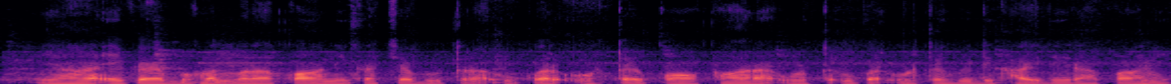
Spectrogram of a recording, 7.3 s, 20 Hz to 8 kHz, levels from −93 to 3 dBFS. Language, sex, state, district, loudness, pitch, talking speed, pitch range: Hindi, male, Chhattisgarh, Rajnandgaon, -32 LUFS, 110 Hz, 125 wpm, 105-115 Hz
